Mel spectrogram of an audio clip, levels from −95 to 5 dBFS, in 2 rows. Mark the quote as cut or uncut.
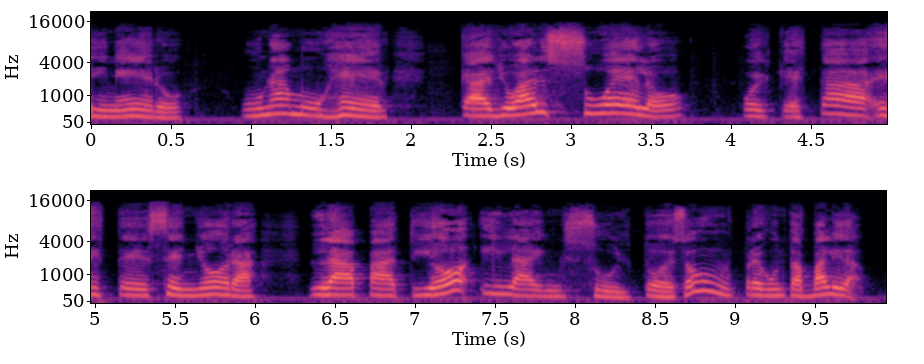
uncut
